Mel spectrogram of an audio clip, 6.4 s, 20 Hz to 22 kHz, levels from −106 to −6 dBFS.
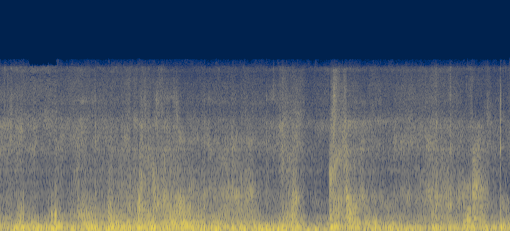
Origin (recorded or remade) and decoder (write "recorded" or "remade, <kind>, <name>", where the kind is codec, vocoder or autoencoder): remade, codec, ZipCodec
